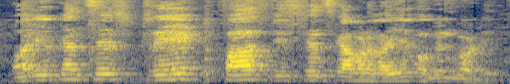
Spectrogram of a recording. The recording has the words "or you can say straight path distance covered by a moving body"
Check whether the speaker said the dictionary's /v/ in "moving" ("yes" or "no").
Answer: no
